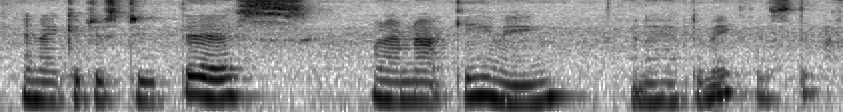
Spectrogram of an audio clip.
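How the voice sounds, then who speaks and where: A woman at medium pitch and moderate pace, with noticeable background noise and audible room echo. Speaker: leather crafter streamer. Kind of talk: live stream crafting chat. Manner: mumbly when focused.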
